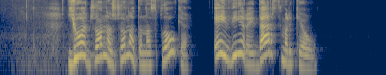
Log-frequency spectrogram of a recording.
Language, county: Lithuanian, Marijampolė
